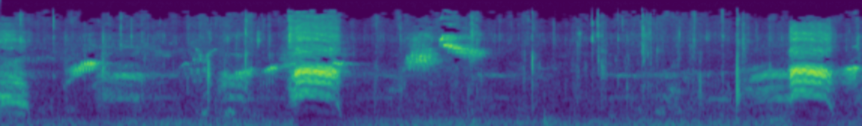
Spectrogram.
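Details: Crows quarrelling at food, giving intermittent loud, hoarse caws spaced a few seconds apart, with fainter calls between.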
